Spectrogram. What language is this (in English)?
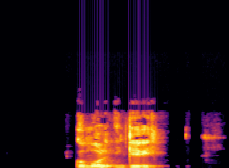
Basaa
